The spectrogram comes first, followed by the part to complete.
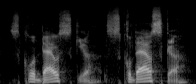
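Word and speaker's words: Skłodowska: And I want to hear you pronounce her original Polish last name. Go ahead. Oh, obviously it's Sklodowska.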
